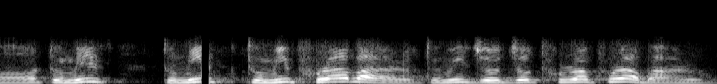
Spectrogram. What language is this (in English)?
Assamese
